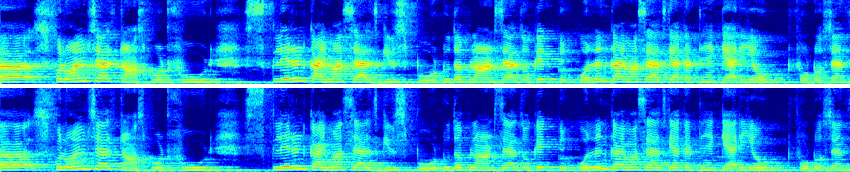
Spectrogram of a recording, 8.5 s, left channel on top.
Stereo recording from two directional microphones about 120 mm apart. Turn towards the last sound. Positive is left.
turn(degrees=-45)  # may be behind; listen again after turning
